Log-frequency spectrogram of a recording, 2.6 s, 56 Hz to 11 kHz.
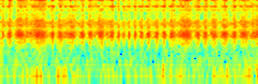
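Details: Penn International II 16S right-hand fishing reel, Made in USA, with its clicker engaged: fast, even, loud ratcheting clicks with a bright rasp as line pulls off; the clicker is working properly.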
